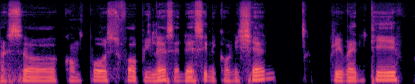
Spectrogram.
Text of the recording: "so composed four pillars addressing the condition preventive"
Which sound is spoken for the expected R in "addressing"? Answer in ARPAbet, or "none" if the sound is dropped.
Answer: none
